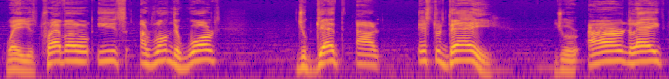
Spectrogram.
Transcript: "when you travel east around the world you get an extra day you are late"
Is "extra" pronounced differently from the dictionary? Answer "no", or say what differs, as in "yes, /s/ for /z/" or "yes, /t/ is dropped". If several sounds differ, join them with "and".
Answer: yes, /k/ is dropped and /ɹ/ is dropped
